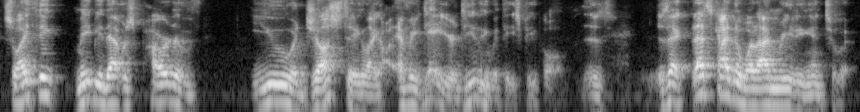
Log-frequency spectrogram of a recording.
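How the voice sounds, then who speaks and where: A man hosting a casual conversation, talking in a relaxed way with frequent "you know"s. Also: mid-range voice, normal speed. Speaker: host.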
